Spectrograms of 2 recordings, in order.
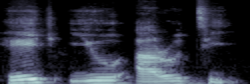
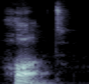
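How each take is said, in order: First: "H U R T" spelled letter by letter, slowly. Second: Said in the usual way. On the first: Shown as a demonstration.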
